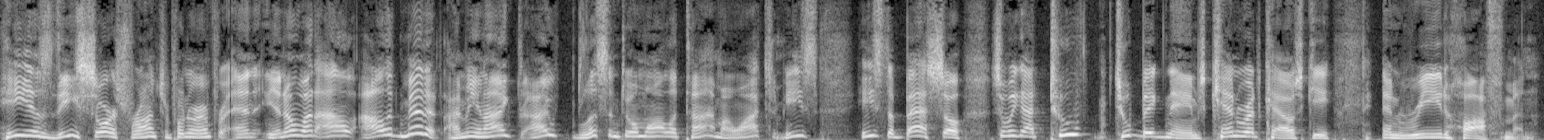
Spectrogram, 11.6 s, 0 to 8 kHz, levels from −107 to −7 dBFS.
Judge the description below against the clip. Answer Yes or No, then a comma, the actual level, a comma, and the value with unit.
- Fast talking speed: Yes, fast, 235 wpm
